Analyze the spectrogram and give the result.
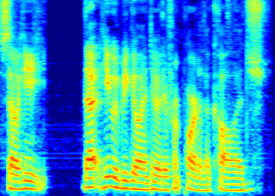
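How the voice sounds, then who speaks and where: A man's voice: on the low side, brisk. A man narrating as game master, rambling and full of fillers.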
